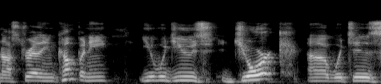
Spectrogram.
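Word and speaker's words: JORC: Australia or an Australian company you would use jork uh which is spelled j o r c those are their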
